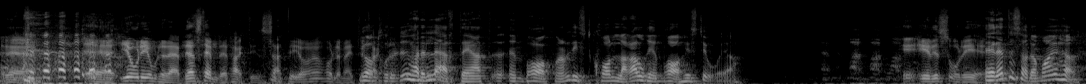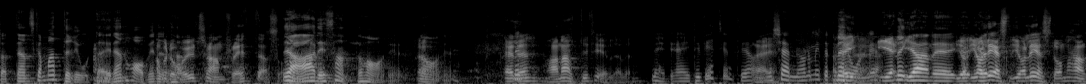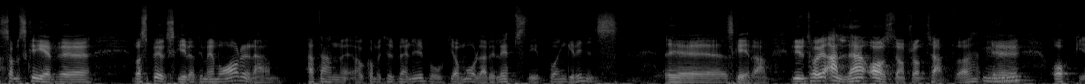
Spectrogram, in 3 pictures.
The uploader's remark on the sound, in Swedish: Live i Göteborg!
